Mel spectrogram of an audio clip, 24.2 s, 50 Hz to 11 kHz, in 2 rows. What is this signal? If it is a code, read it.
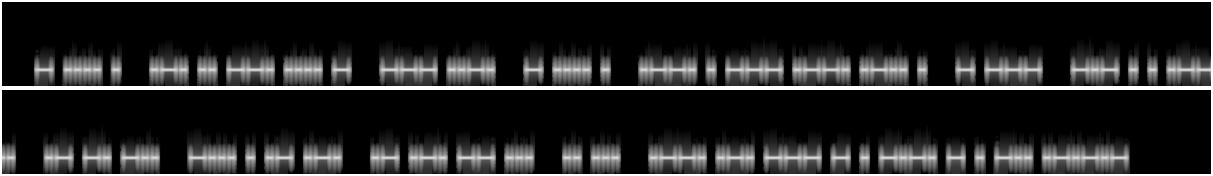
Morse code, heard as a keyed tone, about 25 wpm, 700 Hz. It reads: THE RIGHT OF THE PEOPLE TO KEEP AND BEAR ARMS IS PROTECTED.
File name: practice / 25wpm / Sentences with 9-Word Phrases - 25wpm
